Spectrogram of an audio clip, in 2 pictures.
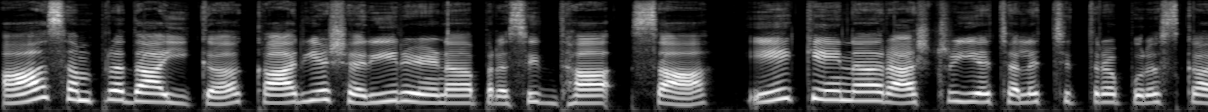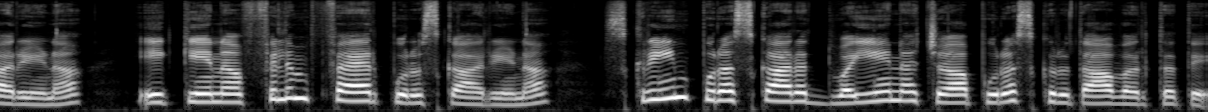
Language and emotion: Sanskrit, neutral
